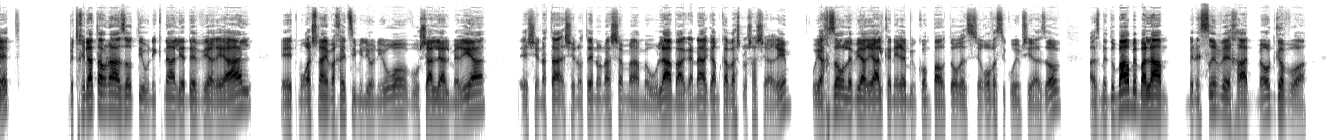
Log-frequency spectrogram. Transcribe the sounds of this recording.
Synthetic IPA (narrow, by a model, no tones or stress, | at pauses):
et | betχilatao̞naːzo̞tiuniknaːljede̞viaʁeal | t̪muʁatʃnaimvaχe̞t͡similjo̞njuʁo̞veuʃalːealme̞ʁia | ʃentaʃe̞no̞te̞no̞naʃamame̞ulabeaɡanaɡamkavaʃlo̞ʃaʃeaʁim | ujaχzo̞ʁle̞viaʁealkaniʁe̞bimko̞mpawoto̞ʁesʃeʁo̞vasikujimʃejaːzo̞v | ʔazme̞dubaʁbe̞balam | be̞nesʁimve̞ːχadme̞o̞dɡavo̞a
